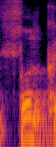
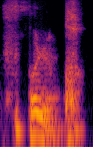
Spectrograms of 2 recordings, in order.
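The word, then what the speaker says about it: فلك: But here the term fulk is used. And this is a very interesting terminology, because when you pronounce fulk softly in Arabic, it means it's singular. But if you pronounce it fulk, more strongly, it indicates to a fleet of ships.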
